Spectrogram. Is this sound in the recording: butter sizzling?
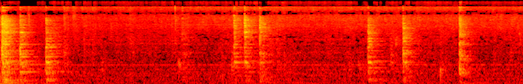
yes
